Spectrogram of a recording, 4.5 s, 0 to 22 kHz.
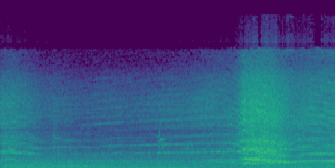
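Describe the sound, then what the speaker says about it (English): A SkyStars X140 FPV drone's motors whine steadily through a yaw spin, the pitch swelling into a brief louder, higher surge near the end before settling back; outdoors, with no talking. "See how fast those motors are, so that's pretty cool."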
